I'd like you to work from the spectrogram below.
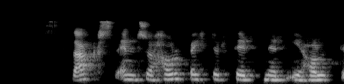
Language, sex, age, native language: Icelandic, male, 13, Icelandic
